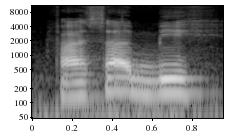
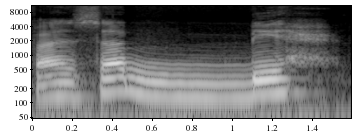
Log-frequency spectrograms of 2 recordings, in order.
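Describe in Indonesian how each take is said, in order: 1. Bunyi b yang diulang tidak ditahan. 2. Bunyi b yang diulang ditahan sebentar. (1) "Apalagi nggak ditahan" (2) "kita harus membacanya dengan ditahan"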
